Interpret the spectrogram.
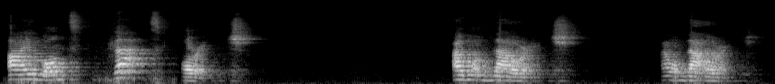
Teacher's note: can you hear that there's kind of a d sound that forms between that and orange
